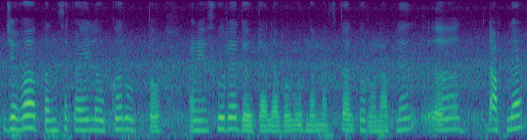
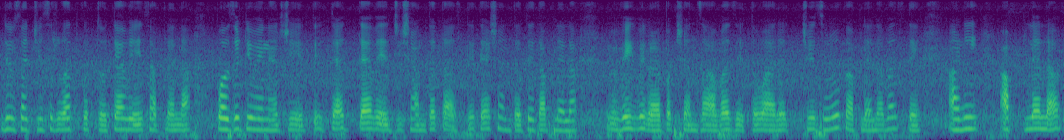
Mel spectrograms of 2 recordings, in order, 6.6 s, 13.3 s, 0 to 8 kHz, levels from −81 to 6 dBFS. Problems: constant background noise, background conversations at intervals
